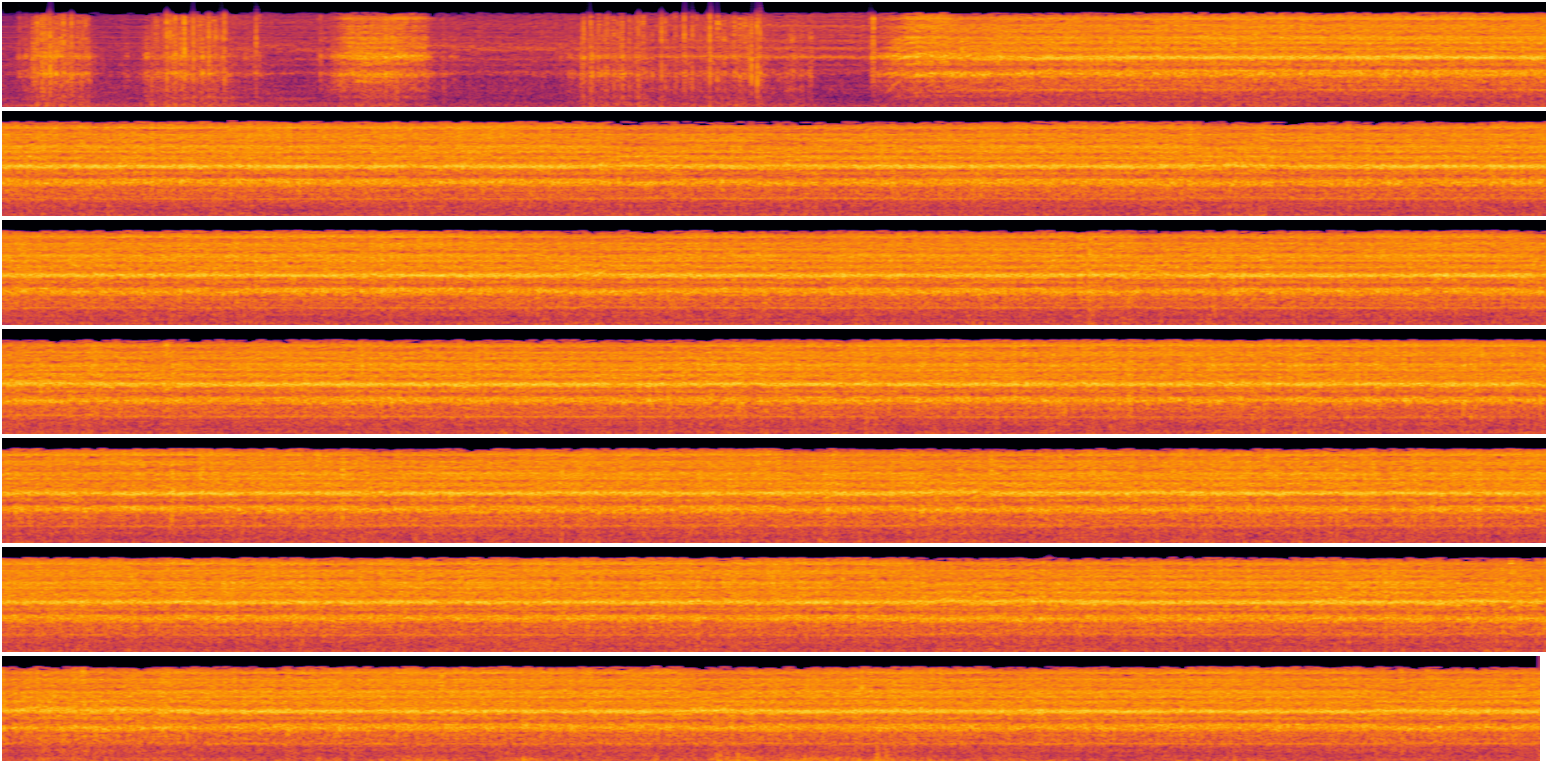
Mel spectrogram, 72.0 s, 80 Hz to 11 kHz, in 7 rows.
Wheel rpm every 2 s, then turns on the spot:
20, 30, 20, 130, 160, 160, 160, 160, 160, 160, 160, 160, 160, 160, 160, 160, 160, 160, 170, 160, 160, 160, 160, 160, 160, 160, 160, 160, 160, 170, 160, 160, 160, 160, 160, 160.
0-6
